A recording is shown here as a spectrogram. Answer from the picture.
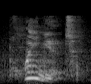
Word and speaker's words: poignant: think that was really poignant with the silent G number three I got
